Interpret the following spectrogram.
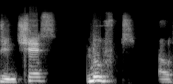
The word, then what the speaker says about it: Luft: key open window which is called in chess loofed i'll spell it so you can remember it luft so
